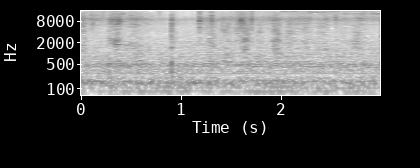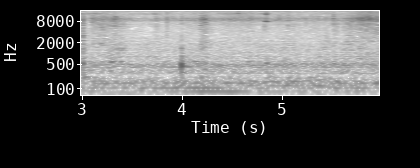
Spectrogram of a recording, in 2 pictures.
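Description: Tomato, cashew and almond masala paste sizzling softly in oil in a non-stick kadai on low flame as a spatula stirs and scrapes it, with a few sharp clicks scattered through. It is frying until the oil separates.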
